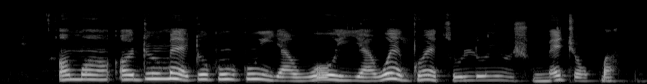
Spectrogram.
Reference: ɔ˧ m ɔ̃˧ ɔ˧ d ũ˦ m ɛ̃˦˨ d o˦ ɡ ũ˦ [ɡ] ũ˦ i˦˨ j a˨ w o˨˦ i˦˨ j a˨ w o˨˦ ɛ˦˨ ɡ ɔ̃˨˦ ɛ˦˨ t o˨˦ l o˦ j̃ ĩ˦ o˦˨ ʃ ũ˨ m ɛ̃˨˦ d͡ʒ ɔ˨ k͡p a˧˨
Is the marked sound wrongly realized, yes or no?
no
